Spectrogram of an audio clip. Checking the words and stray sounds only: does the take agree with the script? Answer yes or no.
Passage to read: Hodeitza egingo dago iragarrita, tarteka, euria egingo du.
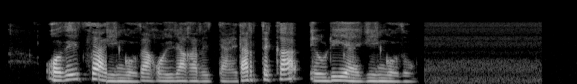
yes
